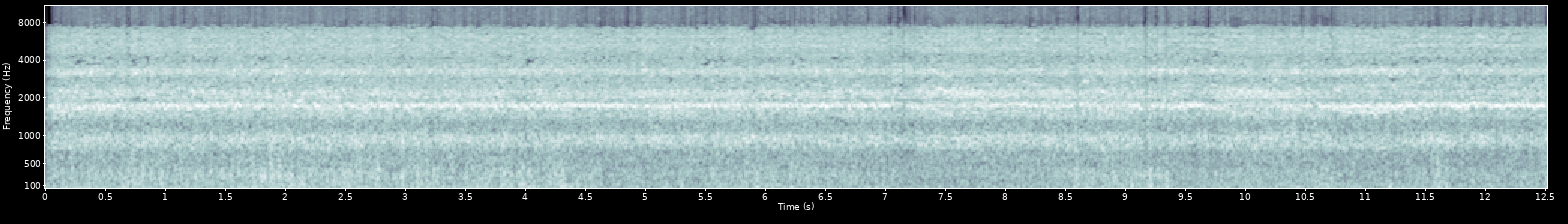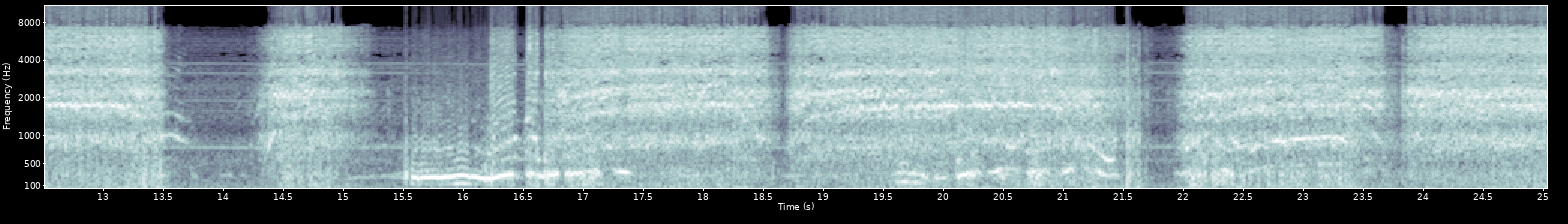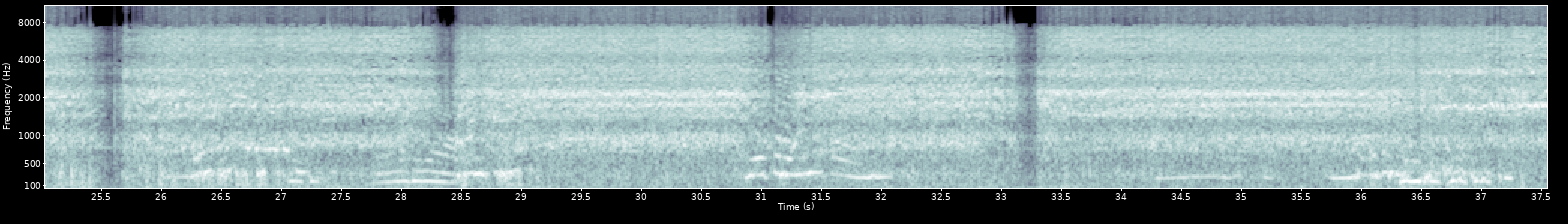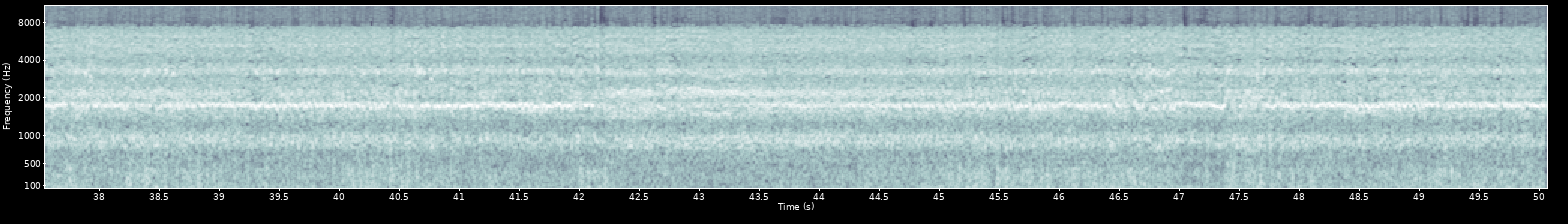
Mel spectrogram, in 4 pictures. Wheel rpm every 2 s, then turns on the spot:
230, 230, 230, 230, 230, 220, 140, 30, 140, 160, 150, 160, 130, 200, 170, 160, 150, 210, 230, 230, 230, 220, 230, 230, 230.
none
